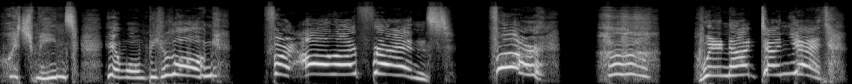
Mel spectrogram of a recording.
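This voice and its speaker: A self-loathing young student fighter from a video game, with a very high, timid voice. He speaks slowly and hesitantly, stumbling over first words and belittling himself, and his pitch swings widely. The sound is close and dry. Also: big pitch swings, fairly bright tone, no echo, exaggerated voice. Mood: excited, straining. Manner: hesitant, stammering, self-deprecating. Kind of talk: English video game voice acting.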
